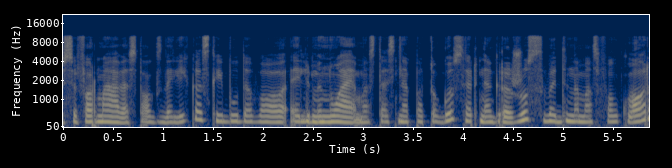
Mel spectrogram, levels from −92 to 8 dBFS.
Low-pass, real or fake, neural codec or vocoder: 9.9 kHz; fake; vocoder, 22.05 kHz, 80 mel bands, Vocos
